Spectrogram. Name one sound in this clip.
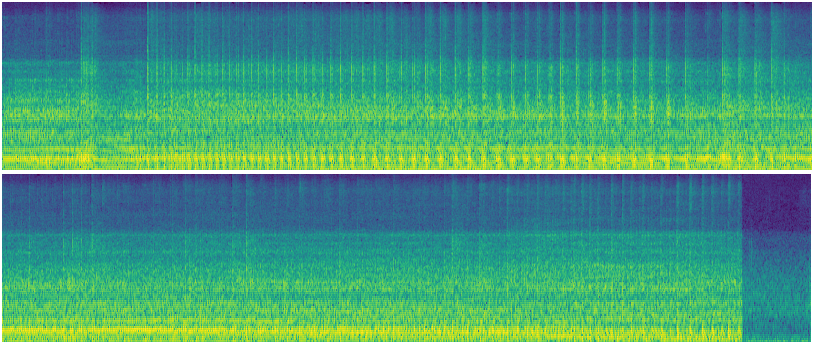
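A motorcycle engine putters and revs at low speed.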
